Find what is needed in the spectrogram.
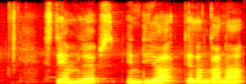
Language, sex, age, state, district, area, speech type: Manipuri, male, 18-30, Manipur, Bishnupur, rural, spontaneous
